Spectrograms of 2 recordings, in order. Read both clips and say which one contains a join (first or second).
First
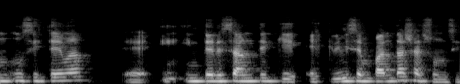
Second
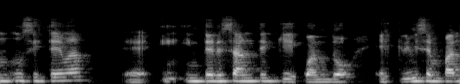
first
